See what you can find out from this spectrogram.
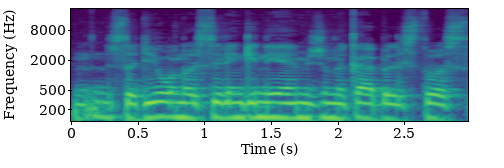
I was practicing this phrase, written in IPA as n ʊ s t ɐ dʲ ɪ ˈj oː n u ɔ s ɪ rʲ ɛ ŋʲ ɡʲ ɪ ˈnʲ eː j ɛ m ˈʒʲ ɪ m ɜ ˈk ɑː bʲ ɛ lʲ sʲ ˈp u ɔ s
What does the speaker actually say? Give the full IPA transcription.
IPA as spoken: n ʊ s t ɐ dʲ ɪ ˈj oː n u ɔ s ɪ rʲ ɛ ŋʲ ɡʲ ɪ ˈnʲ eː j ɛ m ˈʒʲ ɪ n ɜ ˈk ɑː bʲ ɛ lʲ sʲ ˈt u ɔ s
